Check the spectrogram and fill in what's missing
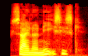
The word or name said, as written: ceylonesisk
